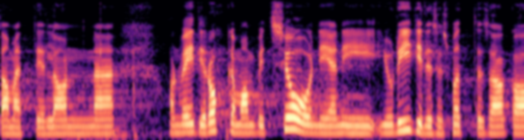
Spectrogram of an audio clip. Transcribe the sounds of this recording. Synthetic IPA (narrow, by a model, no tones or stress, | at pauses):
ɑmet̪ːˑilo̞n | o̞nvejd̪̥iɾo̞hke̞mɑmbit̪sio̞ːnʲijɑniːjuɾiːd̪̥ilise̞smɤt̪ːe̞sɑɡ̥ɑ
